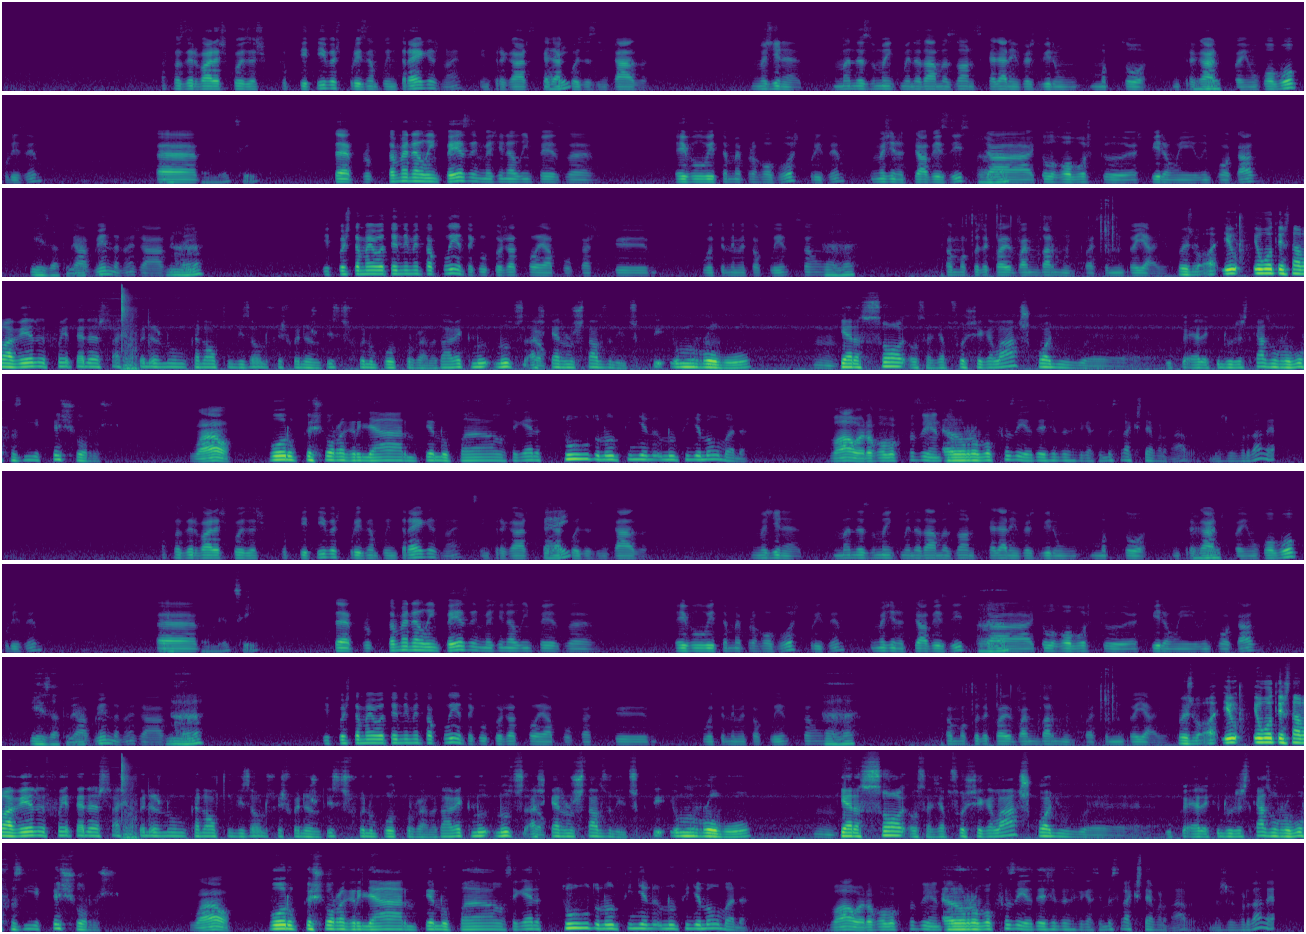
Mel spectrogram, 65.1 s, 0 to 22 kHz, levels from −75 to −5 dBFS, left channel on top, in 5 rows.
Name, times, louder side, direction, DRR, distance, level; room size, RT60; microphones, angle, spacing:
voice 1, 1.7-2.6 3.0-6.4 7.5-8.0 8.3-11.4 11.9-13.4 14.6-15.0 16.3-18.9 19.7-21.4 21.7-25.6 26.7-28.0 29.2-32.5 33.0-34.5 35.5-37.7 44.4-44.5 46.1-46.2 47.2-47.4 54.0-54.4 60.4-61.6, left 1 dB, 30° left, 4.5 m, -36 dB
voice 2, 22.8-23.1 26.3-26.9 27.7-28.1 34.2-34.6 37.8-46.6 47.4-50.5 50.9-53.2 54.8-59.5 61.5-64.8, right 1 dB, 45° right, 1.8 m, -30 dB
sound 1, 35.1-52.0, left 1 dB, 5° left, 5.9 m, -51 dB
head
